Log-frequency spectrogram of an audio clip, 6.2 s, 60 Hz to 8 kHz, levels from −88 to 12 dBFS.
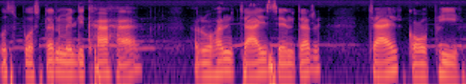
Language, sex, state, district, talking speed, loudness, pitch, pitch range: Hindi, male, Jharkhand, Palamu, 95 wpm, -20 LUFS, 115 Hz, 105-125 Hz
